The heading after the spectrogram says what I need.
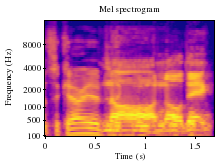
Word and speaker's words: Sicario: Video? No, ma'am. It's Sicario. Okay. Sicario. Sikivi? No, ma'am. Sicario.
